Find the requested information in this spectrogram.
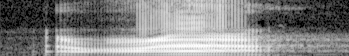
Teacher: গলার মাঝখান থেকে একটু চাপ দিয়ে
